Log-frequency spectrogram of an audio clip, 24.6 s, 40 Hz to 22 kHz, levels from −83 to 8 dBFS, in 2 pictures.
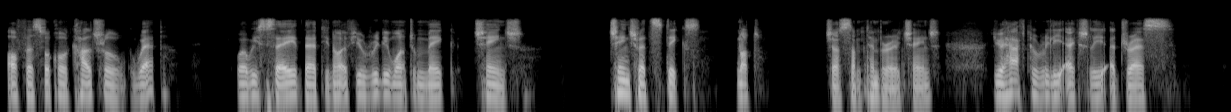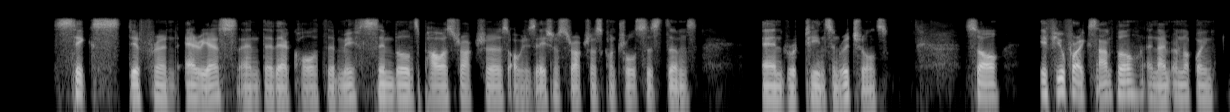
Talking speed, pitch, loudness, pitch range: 150 wpm, 95 Hz, -21 LUFS, 85-100 Hz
